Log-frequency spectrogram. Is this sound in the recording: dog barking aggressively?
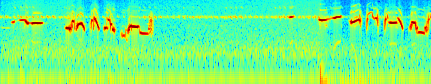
no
